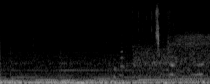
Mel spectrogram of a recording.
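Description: Hens in a backyard chicken coop cluck softly at close range, with a low murmuring flock sound throughout and a brief sharper squawk near the end.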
